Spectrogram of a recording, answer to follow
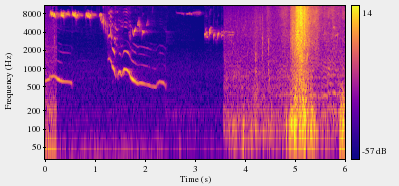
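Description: Birds calling: a high thin whistle, then a few falling, wavering whistled notes. After that, outdoor street background comes up, with a loud rushing noise about five seconds in.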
